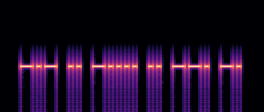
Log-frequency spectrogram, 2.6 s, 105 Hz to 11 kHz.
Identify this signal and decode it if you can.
Morse code, heard as a keyed tone, about 30 wpm, 700 Hz. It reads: KI6IGN
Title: USA Call Signs Repeated 2x 30wpm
